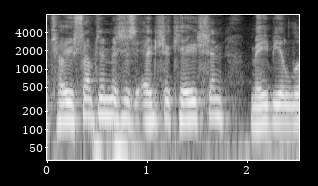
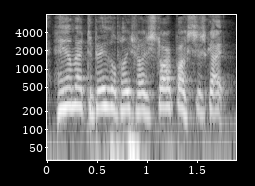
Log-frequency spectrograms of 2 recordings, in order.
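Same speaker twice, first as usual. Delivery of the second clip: high, hurried mock plea; urgent phone report; 8 semitones higher, faster than usual. Husband acts out what his wife should have told him, urgently. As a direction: imitate a wife rushing out an alarm, pitched up. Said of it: "If you would have told me".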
